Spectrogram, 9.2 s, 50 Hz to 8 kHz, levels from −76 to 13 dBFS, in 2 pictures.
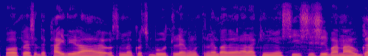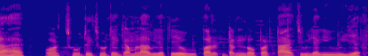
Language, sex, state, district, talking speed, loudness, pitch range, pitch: Hindi, male, Chhattisgarh, Kabirdham, 215 wpm, -27 LUFS, 130-145 Hz, 135 Hz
